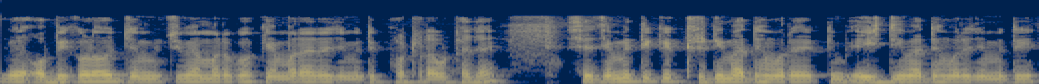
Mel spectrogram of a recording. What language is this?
Odia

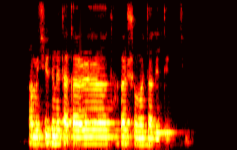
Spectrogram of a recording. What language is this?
Bangla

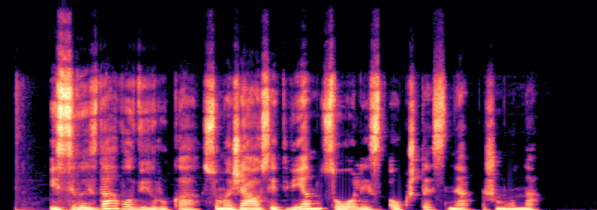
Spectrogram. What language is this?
Lithuanian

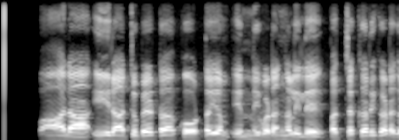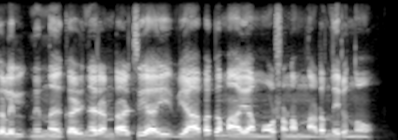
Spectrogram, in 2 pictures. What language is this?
Malayalam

